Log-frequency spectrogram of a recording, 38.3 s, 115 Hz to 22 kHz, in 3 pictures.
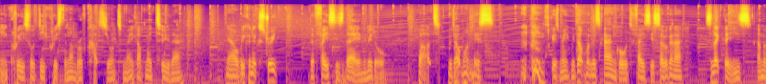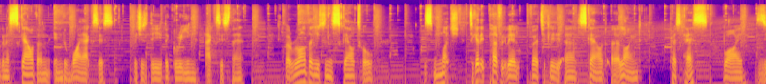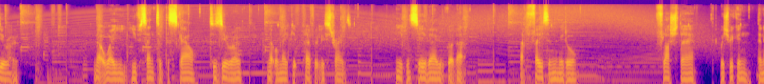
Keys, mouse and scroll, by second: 2.3 click, 3.4-3.8 scroll up 2, 5.4 click, 6.1 click, 6.7 click, 10.8 click, 12.1 click, 14.4 ctrl+z, 15.4 click, 20.8 0, 21.6 Return, 22.4 click, 22.9 click, 25.3 0, 25.9 Return, 27.2 click, 28.6 click, 29.3 middle click, 30.2 scroll down 1, 31.7 click, 32.5 middle click, 34.5 scroll down 1, 34.9 shift+middle click, 35.3 middle click, 36.8 click, 37.3 middle click.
